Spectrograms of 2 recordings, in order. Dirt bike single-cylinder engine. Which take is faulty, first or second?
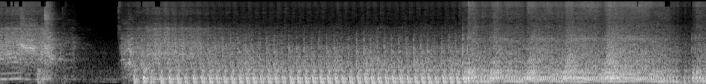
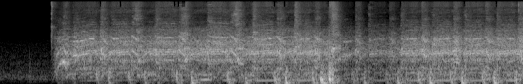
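second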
